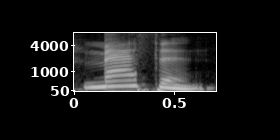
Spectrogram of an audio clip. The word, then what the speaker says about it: methane: Methane. – Yeah. – 啊，用的少。Methane. – Yeah. Methane. – Methane 沼气。 – Yeah. – 甲烷。 – British people say methane, and Americans say methane. So two、oh, pronunciations for that.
